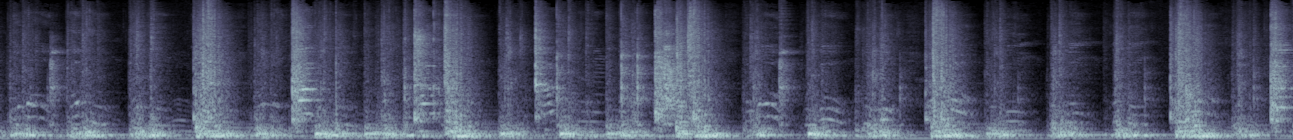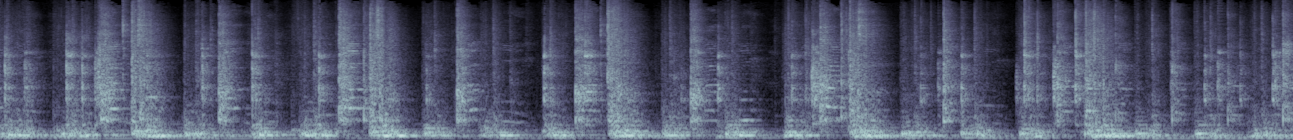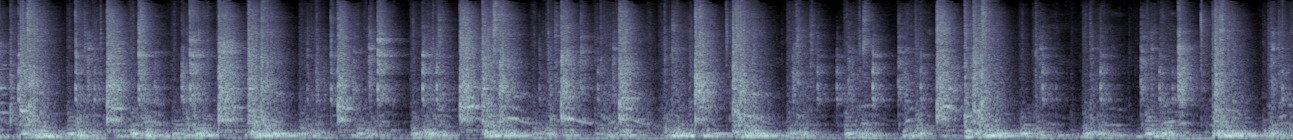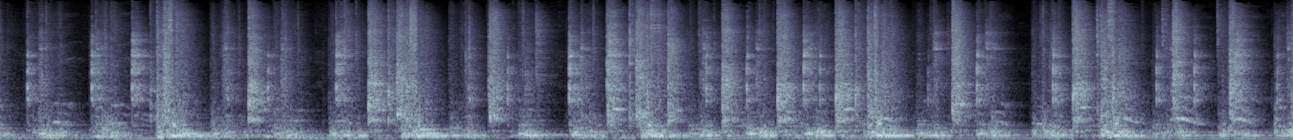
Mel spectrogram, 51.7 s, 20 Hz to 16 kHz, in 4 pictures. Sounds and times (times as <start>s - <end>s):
Drum: 0.0s - 51.7s
Wood block: 0.0s - 51.7s.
